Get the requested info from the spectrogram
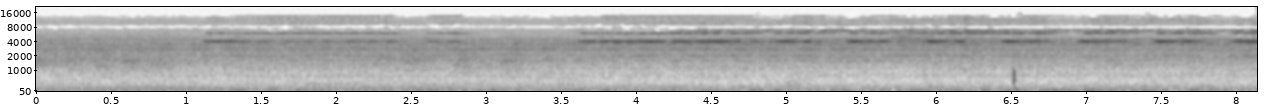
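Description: N scale model autorack freight cars rolling past on the track: a steady low rumble of wheels on rail, with a thin high wheel squeal that comes and goes in short, regular pulses. A single small click about six and a half seconds in.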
